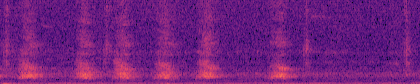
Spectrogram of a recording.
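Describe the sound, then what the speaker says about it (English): A dog barks at the mail carrier somewhere off in the distance, giving about six faint, evenly spaced woofs over a steady low hum. "he barks about the mail lady, and he barks about mail"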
